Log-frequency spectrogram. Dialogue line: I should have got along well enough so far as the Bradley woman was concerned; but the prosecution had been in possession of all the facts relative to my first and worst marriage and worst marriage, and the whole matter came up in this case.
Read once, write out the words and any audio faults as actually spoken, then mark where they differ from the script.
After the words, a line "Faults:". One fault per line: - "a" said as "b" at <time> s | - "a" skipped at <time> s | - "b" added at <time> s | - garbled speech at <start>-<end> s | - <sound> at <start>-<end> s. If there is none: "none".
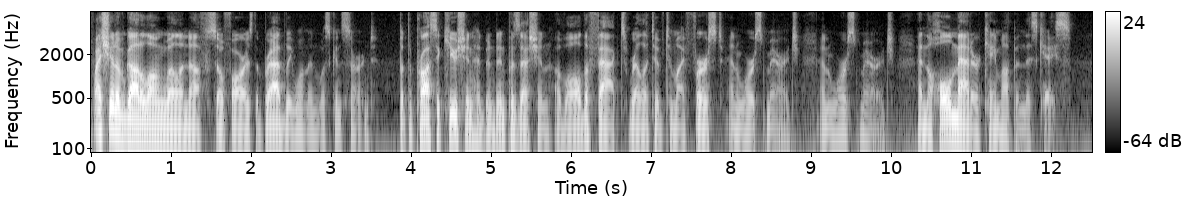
I should have got along well enough so far as the Bradley woman was concerned; but the prosecution had been in possession of all the facts relative to my first and worst marriage and worst marriage, and the whole matter came up in this case.
Faults:
none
